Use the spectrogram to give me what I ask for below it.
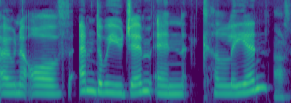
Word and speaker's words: Killeen: Also the owner of MW Gym in Killeen. That's correct. In Have I pronounced it right?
